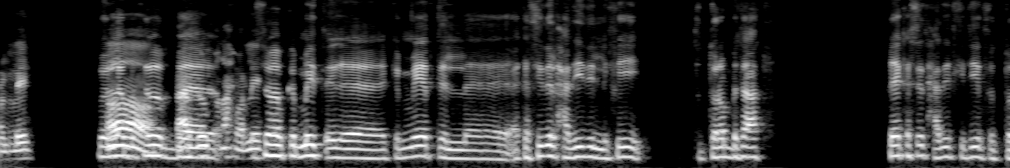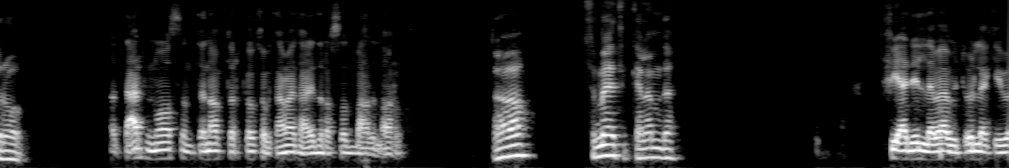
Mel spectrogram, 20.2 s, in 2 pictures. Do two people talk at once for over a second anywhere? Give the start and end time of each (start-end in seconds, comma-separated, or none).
1.1-2.7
